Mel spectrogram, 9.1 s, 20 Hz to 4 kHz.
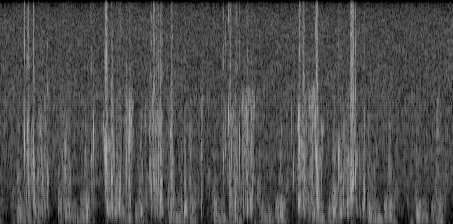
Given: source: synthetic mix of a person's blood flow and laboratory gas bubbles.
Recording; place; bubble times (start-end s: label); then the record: Doppler ultrasound of blood flow; precordium
0.46-1.00 s: bubbles
1.14-1.43 s: bubbles
1.80-1.91 s: bubbles
2.04-2.68 s: bubbles
2.88-2.94 s: bubbles
2.97-3.31 s: bubbles
3.34-3.50 s: bubbles
3.61-3.77 s: bubbles
4.00-4.08 s: bubbles
4.45-5.19 s: bubbles
5.79-6.48 s: bubbles
6.74-7.54 s: bubbles
From the record:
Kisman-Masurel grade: 333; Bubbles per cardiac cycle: rolling drumbeat, 9 or more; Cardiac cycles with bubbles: 50 to 99%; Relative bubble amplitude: loud (0.450 to 0.775); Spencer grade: 3 (all of the cardiac periods contain showers or single bubble signals, but not dominating or overriding the cardiac motion signals); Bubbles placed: only in the low amplitude regions of the cardiac cycle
